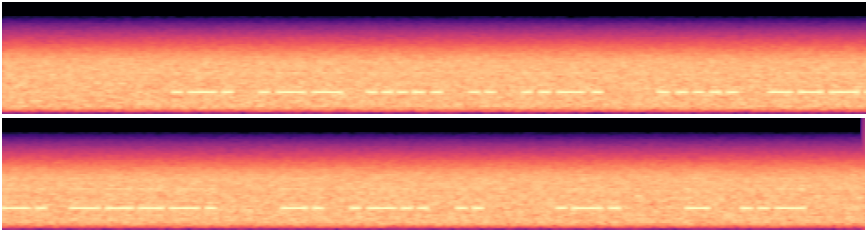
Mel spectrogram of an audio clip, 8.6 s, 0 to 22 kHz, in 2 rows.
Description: Morse code, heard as a keyed tone, hand-sent with a straight key, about 28 wpm, 800 Hz, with radio static. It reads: RW5IF 599 NLI R TU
